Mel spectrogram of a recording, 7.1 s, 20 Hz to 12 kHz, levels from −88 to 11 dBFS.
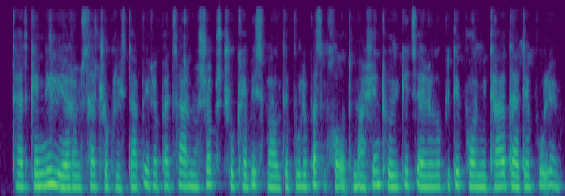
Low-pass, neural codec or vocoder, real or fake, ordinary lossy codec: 9.9 kHz; vocoder, 22.05 kHz, 80 mel bands, WaveNeXt; fake; Opus, 32 kbps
